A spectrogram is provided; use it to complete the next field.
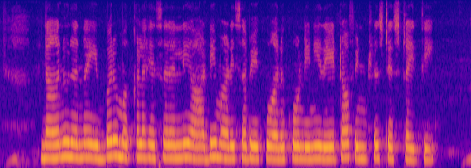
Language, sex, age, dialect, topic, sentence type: Kannada, female, 25-30, Central, banking, question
